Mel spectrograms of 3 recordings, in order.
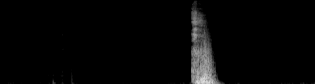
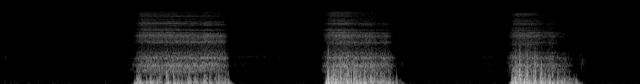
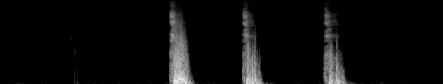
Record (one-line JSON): {"cough_length": "3.2 s", "cough_amplitude": 32767, "cough_signal_mean_std_ratio": 0.21, "exhalation_length": "6.4 s", "exhalation_amplitude": 18988, "exhalation_signal_mean_std_ratio": 0.44, "three_cough_length": "4.4 s", "three_cough_amplitude": 32768, "three_cough_signal_mean_std_ratio": 0.23, "survey_phase": "beta (2021-08-13 to 2022-03-07)", "age": "18-44", "gender": "Male", "wearing_mask": "No", "symptom_none": true, "smoker_status": "Never smoked", "respiratory_condition_asthma": false, "respiratory_condition_other": false, "recruitment_source": "REACT", "submission_delay": "1 day", "covid_test_result": "Negative", "covid_test_method": "RT-qPCR"}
